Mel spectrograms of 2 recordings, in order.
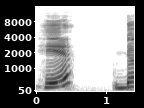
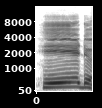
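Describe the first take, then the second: First: Each syllable held, long pause between; first syllable rising, then a separate second. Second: Whole word in one joined, drawn-out piece; teacher's blended model reading; syllables blended. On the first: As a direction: sound it out for beginning readers. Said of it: "एक ही अक्षर का उच्चारण करके". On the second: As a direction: join the sounds into one loud, clear word. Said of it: "आपस में मिला के पढ़ना है". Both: Shown as a demonstration.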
